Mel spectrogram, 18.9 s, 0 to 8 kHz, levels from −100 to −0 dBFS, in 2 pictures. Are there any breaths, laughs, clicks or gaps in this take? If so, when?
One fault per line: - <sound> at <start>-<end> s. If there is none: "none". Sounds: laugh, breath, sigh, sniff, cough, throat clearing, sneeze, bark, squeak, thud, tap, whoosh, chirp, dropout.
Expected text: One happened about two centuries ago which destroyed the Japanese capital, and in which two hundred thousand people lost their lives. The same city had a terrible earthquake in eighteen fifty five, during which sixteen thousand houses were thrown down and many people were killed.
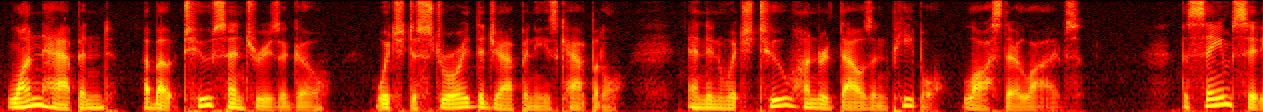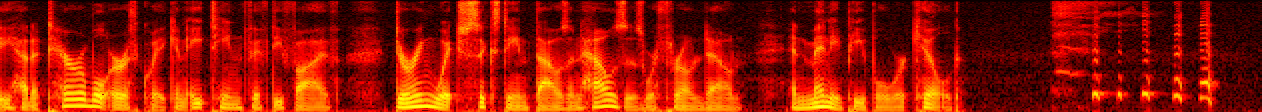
- laugh at 17.3-18.6 s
